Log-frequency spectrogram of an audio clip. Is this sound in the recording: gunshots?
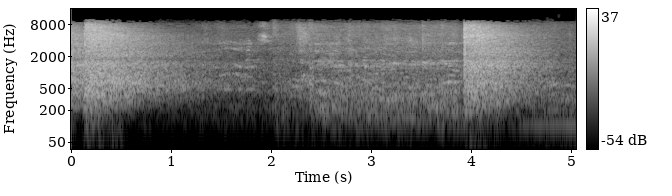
yes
